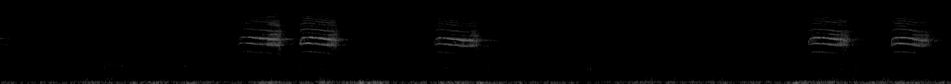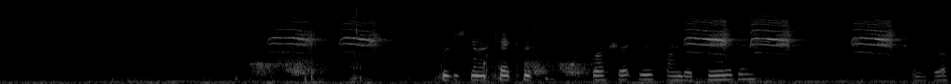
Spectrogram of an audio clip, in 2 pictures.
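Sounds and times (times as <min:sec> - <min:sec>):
bird calling: 0:12.0 - 0:13.6, 0:16.3 - 0:18.8.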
